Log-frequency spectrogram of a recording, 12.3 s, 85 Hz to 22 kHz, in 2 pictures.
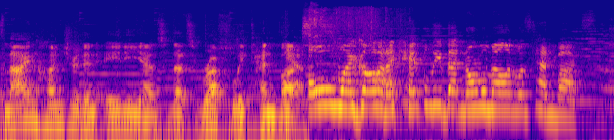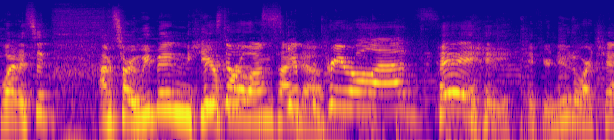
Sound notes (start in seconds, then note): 3.0 glass shattering; 10.8 laughing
